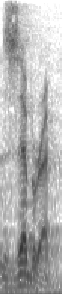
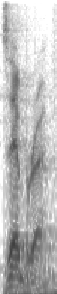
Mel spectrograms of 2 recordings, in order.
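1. A primeira sílaba tem uma vogal 'eh' curta. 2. A primeira sílaba tem uma vogal 'eh' curta.

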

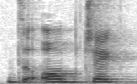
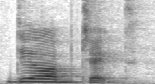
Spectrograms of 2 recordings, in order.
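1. 'the' kelimesinin sesli harfi kısa 'uh' sesidir. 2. 'the' kelimesinin sesli harfi uzun 'ee' sesidir. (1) "The object değil" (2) "D diye okumuyorum"

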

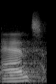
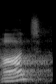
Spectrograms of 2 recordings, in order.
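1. คำนี้ออกเสียงเหมือน 'ant' แบบอเมริกัน 2. คำนี้ไม่ได้ออกเสียงเหมือน 'ant'

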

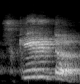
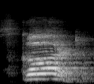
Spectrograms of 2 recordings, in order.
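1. 'r' च्या आधी हा स्वर 'ee' सारखा वाजतो. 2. 'r' च्या आधी हा स्वर 'er' सारखा वाजतो. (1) "स्किर्ट नाही" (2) "आयचा उच्चार देखील अच होतो"

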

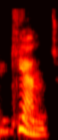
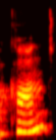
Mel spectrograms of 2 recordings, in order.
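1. Це сказано з американським акцентом. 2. Це сказано з британським акцентом. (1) "американський варіант" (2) "британський варіант"

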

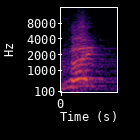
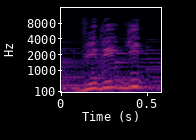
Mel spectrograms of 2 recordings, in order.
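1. Tek, kısa bir hece olarak 'rait' diye okunur. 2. Yazılan her harf ayrı ayrı okunur ve 'viri git' çıkar. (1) "Right diye okunuyor" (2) "Viri git diye yazılıyor"

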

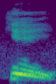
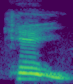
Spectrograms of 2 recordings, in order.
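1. শ্বাসবিহীন k ও সাধারণ 'e' স্বর। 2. শ্বাসযুক্ত k ও গড়িয়ে যাওয়া 'ei' স্বর। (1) "এটা আমরা আগে বলতাম কে কে" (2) "কিন্তু এখন হবে খেই খেই"

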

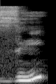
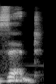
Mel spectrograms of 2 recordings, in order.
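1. অক্ষরটি zee হিসেবে উচ্চারিত হয়। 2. অক্ষরটি zed হিসেবে উচ্চারিত হয়। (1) "আমেরিকানরা বলে হচ্ছে জি" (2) "ব্রিটিশরা বলে হচ্ছে জেড"

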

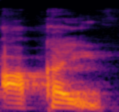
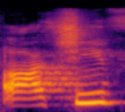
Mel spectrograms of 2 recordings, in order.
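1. इस शब्द का अंत 'kive' जैसी आवाज़ से होता है। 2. इस शब्द का अंत 'cheev' जैसी आवाज़ से होता है। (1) "वो है आर्काइव" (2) "आर्चीव फोल्डर में नहीं गई है"

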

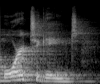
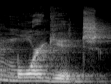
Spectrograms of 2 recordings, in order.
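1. O som do T é pronunciado no meio. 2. O som do T é mudo no meio. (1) "se você falar mortgage, realmente fica muito difícil para um falante nativo te compreender" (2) "a pronúncia correta é mortgage. A gente não pronuncia esse T"

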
